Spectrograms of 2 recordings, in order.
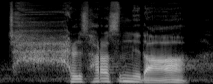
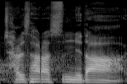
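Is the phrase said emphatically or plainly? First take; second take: emphatically; plainly. First: The phrase is said with strong added emphasis. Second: The phrase is said plainly, without extra emphasis. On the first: I lived with satisfaction and gratitude. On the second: I tried to live upright and avoided wrongdoing.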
